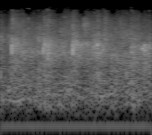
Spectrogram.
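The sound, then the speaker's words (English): Thin, faint hand clapping from a church audience for the worship team, only a scattering of people clapping in a light, uneven patter. “I'm sorry that hand clap was cheap. Only some of them liked it.”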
